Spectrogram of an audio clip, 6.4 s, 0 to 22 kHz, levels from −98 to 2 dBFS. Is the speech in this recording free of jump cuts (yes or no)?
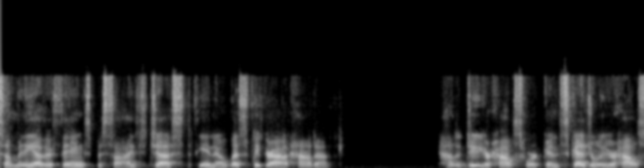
no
